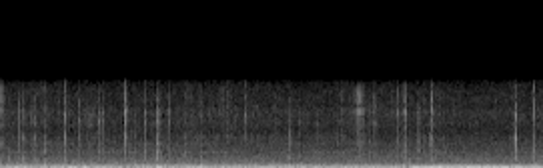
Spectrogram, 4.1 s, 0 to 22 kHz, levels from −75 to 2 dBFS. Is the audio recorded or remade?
recorded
